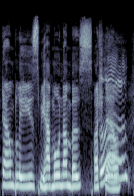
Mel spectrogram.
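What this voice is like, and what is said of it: Put-on Bangladeshi accent. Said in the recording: “that wasn't camp. That was doing like a Bangladeshi accent”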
